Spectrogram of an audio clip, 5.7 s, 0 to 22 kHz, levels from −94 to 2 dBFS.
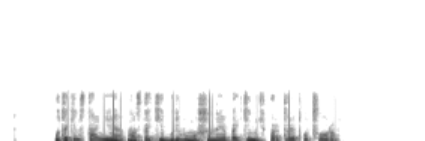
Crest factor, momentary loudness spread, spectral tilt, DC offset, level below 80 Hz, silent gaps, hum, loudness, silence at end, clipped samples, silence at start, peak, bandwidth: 16 dB; 10 LU; -7 dB/octave; under 0.1%; -62 dBFS; 1.13-1.17 s, 3.56-3.60 s; none; -30 LUFS; 1.2 s; under 0.1%; 0.75 s; -16 dBFS; 7.8 kHz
